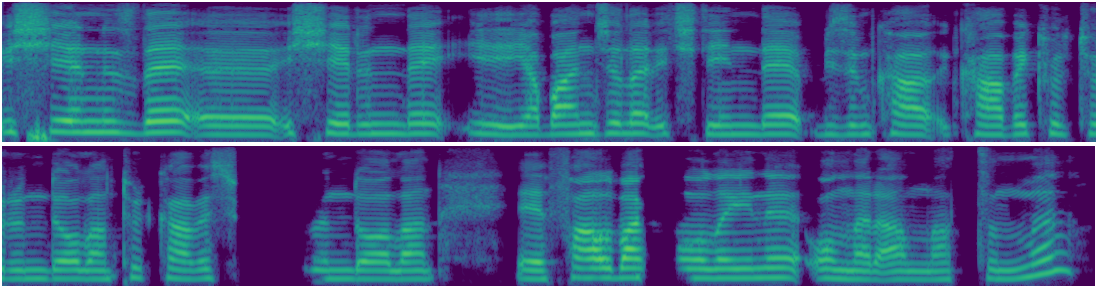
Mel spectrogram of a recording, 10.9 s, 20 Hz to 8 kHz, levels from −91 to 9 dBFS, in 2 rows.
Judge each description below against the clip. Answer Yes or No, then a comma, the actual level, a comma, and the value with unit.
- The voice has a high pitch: Yes, high, 195 Hz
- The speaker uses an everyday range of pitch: No, narrow, 1.9 semitones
